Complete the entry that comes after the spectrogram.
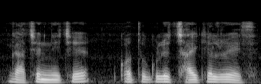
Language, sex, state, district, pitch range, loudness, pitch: Bengali, male, Tripura, West Tripura, 105-125 Hz, -16 LUFS, 115 Hz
